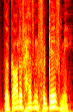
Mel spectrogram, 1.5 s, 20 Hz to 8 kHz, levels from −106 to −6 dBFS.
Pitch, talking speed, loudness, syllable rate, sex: 125 Hz, 245 wpm, -17 LUFS, 7.1 syllables/s, male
